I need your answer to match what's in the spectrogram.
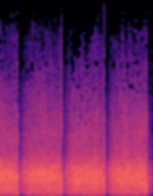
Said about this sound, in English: Thank you. And now Trump's leading the clapping again.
